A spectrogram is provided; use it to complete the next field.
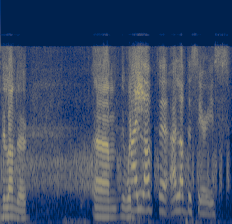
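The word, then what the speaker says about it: Dilandau: Dilander is and it's properly pronounced Dilander.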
